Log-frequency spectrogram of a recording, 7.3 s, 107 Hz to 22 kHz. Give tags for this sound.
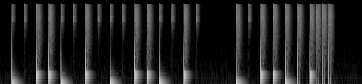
SK-86; Czechkeys; Piano; Keyboard; Organ; Vintage; Vermona

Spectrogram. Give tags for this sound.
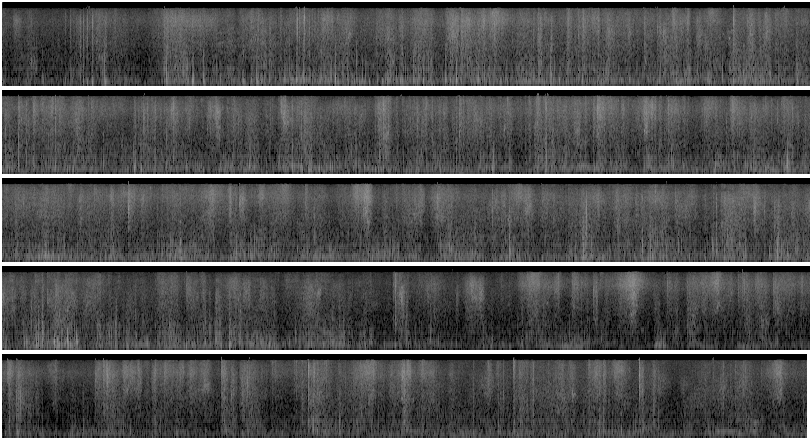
boots; footsteps; group; snow; soft

